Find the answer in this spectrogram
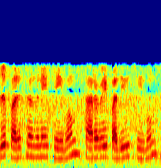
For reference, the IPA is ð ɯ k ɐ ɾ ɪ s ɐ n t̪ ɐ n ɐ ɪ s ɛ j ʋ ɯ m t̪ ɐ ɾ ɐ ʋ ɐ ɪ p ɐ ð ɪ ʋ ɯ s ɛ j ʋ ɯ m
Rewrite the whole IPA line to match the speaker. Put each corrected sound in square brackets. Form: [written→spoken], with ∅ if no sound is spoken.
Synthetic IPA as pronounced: ð ɯ [k→p] ɐ ɾ ɪ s ɐ n [t̪→d̪] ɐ n ɐ ɪ s ɛ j ʋ ɯ m t̪ ɐ ɾ ɐ ʋ ɐ ɪ p ɐ ð ɪ ʋ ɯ s ɛ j ʋ ɯ m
